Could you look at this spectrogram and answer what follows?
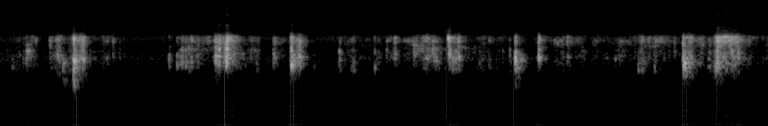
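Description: Paper and cardstock being handled and shifted at a paper trimmer: irregular rustles, taps and clicks.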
